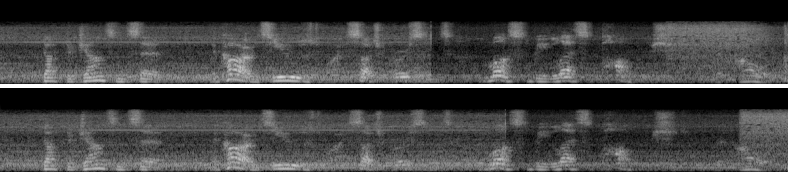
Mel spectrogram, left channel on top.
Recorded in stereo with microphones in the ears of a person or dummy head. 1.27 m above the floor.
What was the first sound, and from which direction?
A man speaking, 20° left (ahead or behind).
